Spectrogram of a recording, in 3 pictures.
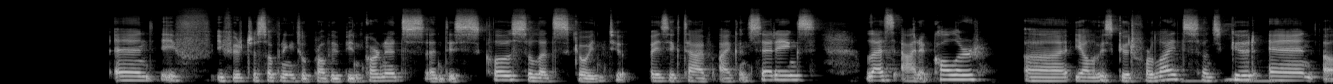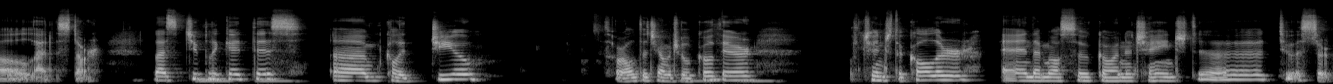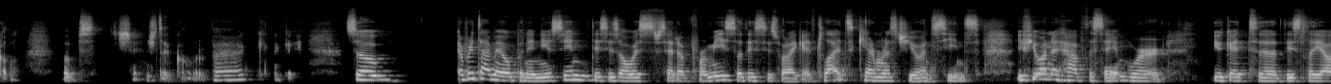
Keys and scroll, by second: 0.2-1.5 typing, 18.6-19.9 typing, 20.2 Return.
